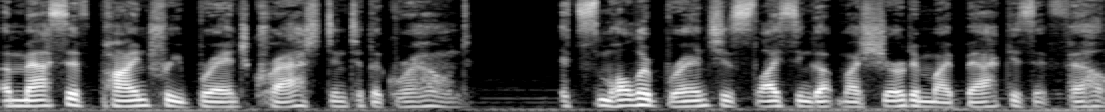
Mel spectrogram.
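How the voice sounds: It is a natural reading voice, and the intonation is fairly even.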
